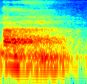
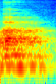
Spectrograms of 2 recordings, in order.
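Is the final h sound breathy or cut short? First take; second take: breathy; cut short. First: The final h has an audible flow of breath. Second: The final h is cut short without breath. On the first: The speaker calls it right. "huruf H itu dikasih aliran nafas" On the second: The speaker calls it wrong. "Jangan berhenti kita baca cuma ah, ... ini kurang tepat"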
